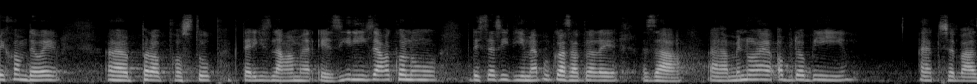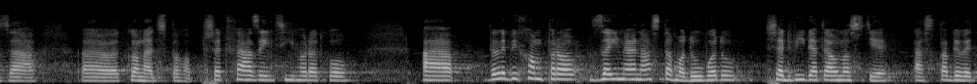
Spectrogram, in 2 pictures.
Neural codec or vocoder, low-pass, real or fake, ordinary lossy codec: codec, 24 kHz, 0.9 kbps, WavTokenizer, medium speech release version 1; 10.8 kHz; fake; AAC, 48 kbps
